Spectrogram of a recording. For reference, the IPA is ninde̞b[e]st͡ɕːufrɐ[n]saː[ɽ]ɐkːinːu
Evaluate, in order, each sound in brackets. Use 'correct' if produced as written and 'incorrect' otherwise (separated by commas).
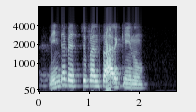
correct, correct, incorrect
